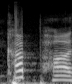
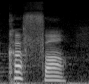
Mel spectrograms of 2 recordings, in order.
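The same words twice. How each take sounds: First: The middle consonant is an aspirated p. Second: The middle consonant is an f sound. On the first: The speaker calls it right. "c'est kapha" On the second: The speaker calls it wrong. "c'est pas kapha"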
